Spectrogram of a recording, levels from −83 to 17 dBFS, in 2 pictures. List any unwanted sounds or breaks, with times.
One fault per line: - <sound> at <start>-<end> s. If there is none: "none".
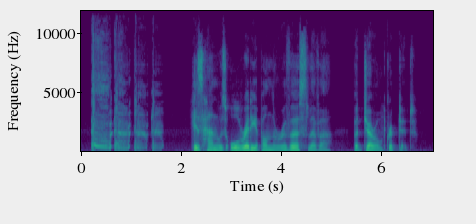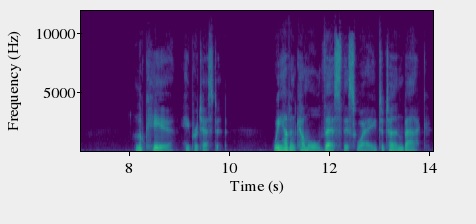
- cough at 0.2-1.7 s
